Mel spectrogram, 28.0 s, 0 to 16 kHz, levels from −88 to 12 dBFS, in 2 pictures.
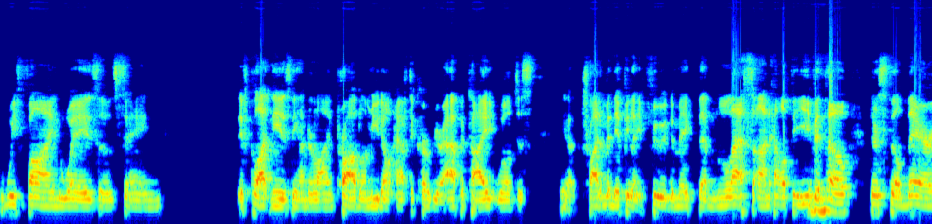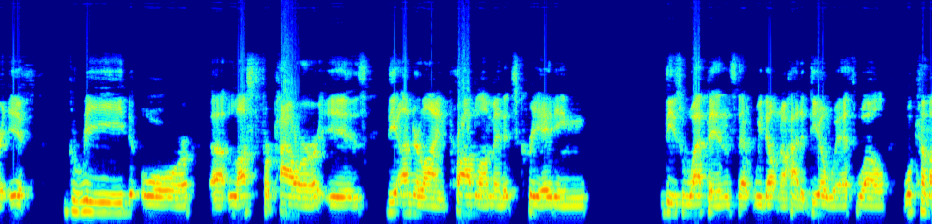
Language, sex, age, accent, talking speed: English, male, 30-49, American, 135 wpm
